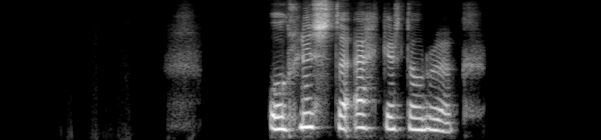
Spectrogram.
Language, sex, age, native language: Icelandic, male, 9, Icelandic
